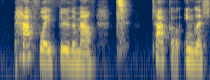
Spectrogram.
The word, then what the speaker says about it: taco: My teacher said the way to do the A in Spanish is you drink water. So taco. Again, the C, we say it harder and it's a little bit softer in Spanish. Taco, taco. And the O is like, oh, taco, taco.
